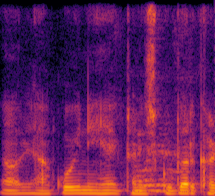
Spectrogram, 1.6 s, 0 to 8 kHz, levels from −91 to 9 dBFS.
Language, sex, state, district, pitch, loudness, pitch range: Chhattisgarhi, male, Chhattisgarh, Rajnandgaon, 125 Hz, -18 LUFS, 120-125 Hz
